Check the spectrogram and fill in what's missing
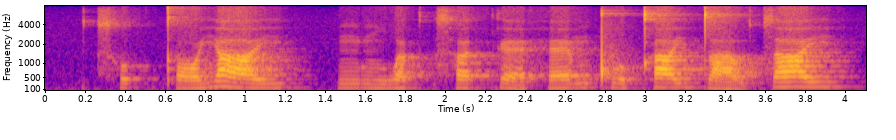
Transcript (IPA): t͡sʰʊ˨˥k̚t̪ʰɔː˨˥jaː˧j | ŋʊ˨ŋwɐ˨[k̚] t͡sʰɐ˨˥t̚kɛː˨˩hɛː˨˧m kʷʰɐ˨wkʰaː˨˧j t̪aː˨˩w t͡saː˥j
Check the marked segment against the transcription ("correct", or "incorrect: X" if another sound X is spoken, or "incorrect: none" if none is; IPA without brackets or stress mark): correct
